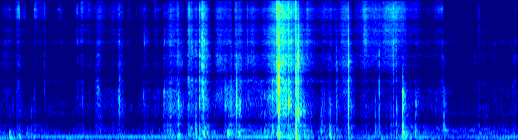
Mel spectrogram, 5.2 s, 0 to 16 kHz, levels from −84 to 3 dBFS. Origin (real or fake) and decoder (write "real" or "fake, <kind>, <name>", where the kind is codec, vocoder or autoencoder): fake, codec, SNAC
